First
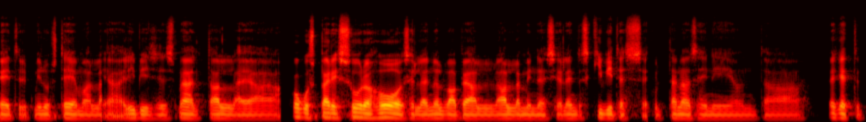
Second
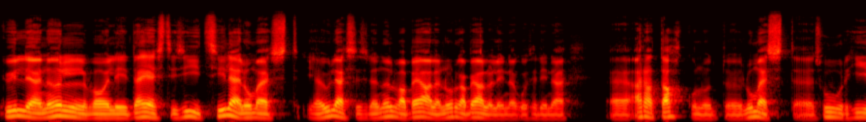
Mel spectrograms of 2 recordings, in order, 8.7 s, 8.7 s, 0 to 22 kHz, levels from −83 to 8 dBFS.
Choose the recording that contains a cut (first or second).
first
